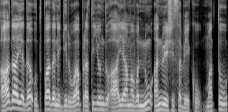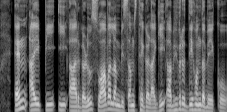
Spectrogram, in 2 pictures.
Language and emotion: Kannada, neutral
